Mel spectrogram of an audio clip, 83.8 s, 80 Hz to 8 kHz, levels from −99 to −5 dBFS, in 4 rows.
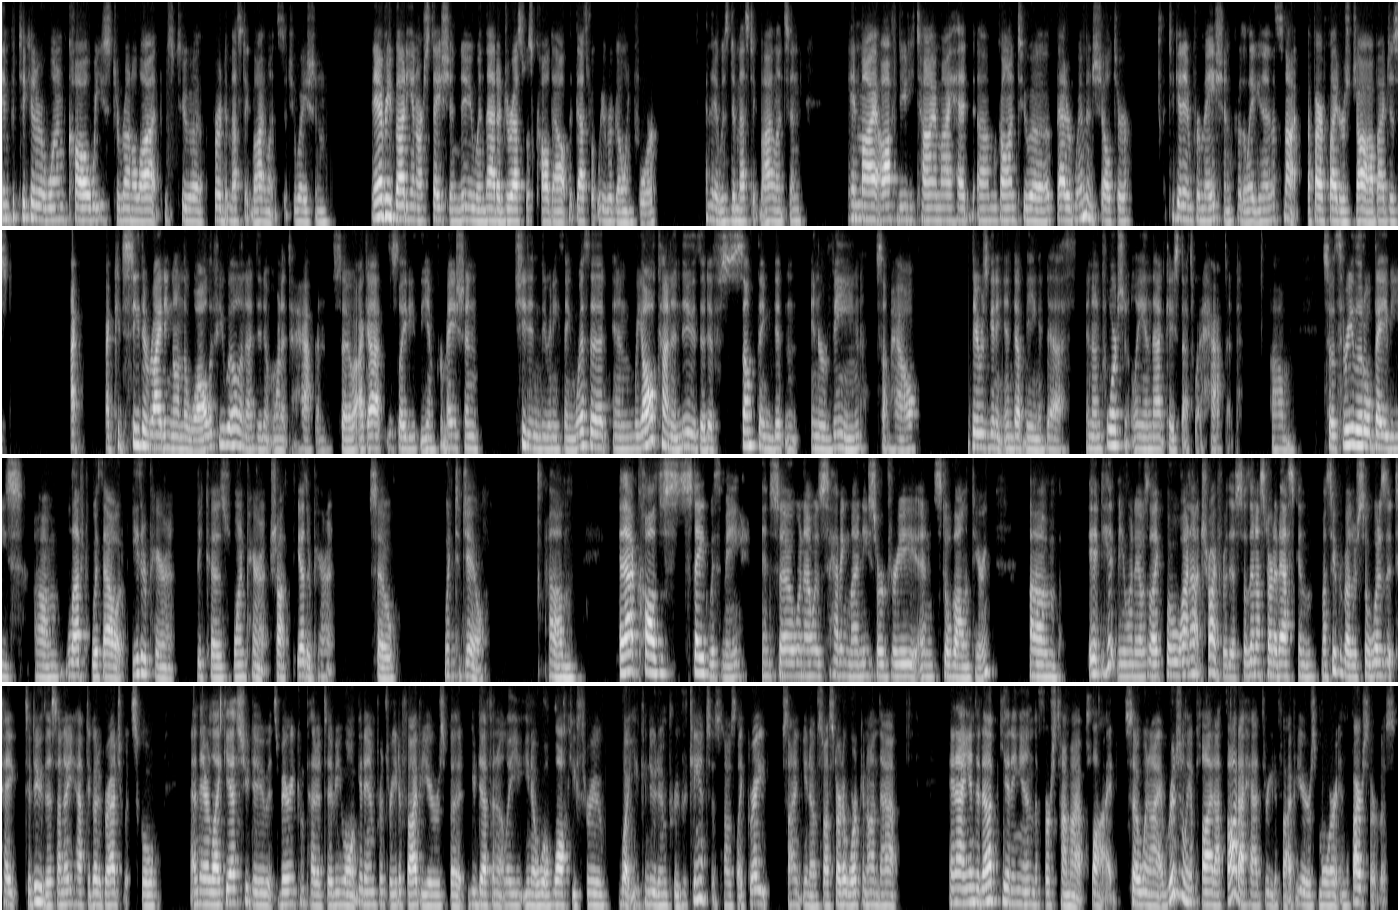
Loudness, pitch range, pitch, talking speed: -27 LUFS, 150-175 Hz, 160 Hz, 210 wpm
